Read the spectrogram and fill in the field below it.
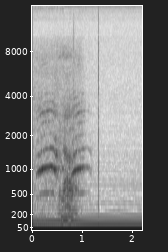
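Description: An elderly man speaks slowly through a microphone.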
